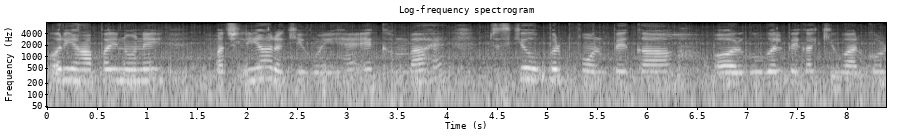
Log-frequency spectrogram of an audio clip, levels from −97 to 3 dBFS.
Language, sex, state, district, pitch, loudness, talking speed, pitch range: Hindi, female, Haryana, Jhajjar, 230 Hz, -18 LUFS, 165 wpm, 205-240 Hz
